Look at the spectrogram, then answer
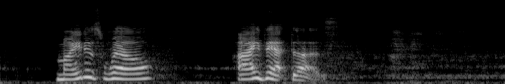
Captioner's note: laughs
